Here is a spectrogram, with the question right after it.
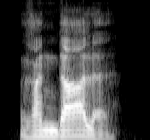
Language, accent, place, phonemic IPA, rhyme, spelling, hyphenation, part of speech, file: German, Germany, Berlin, /ʁanˈdaːlə/, -aːlə, Randale, Ran‧da‧le, noun, De-Randale.ogg
- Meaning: tumult; riot (loud and unrestrained behaviour by one or more people, often with property damage, sometimes also bodily harm)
